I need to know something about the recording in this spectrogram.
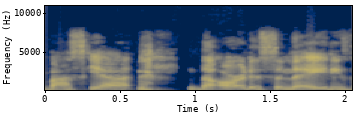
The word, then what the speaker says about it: Basquiat: year but um no he played um Jean-Michel basket how do you say his name Basquiat the artist in the 80s that collaborated with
